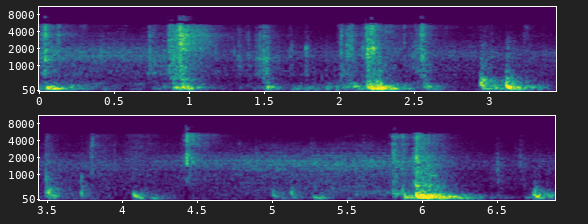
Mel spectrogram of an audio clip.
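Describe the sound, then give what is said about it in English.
A front door being unlocked with a key and opened: a series of metallic clicks and rattles, shuffling handling noises, and a louder clunk near the end as the door swings open. “There's the front door key. See if you can work it. I know how it works. You go ahead and open it.”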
